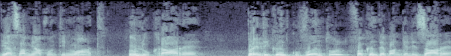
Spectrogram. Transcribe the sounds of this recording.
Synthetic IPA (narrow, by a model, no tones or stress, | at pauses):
viat̪sameaːko̞nt̪inuat̪ | ɨnlukɾaɾe̞ | pɾe̞d̪ikɨnd̪̚kuvɨnt̪ulfəkɨnd̪e̞vaŋɡʲe̞lizaɾe̞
